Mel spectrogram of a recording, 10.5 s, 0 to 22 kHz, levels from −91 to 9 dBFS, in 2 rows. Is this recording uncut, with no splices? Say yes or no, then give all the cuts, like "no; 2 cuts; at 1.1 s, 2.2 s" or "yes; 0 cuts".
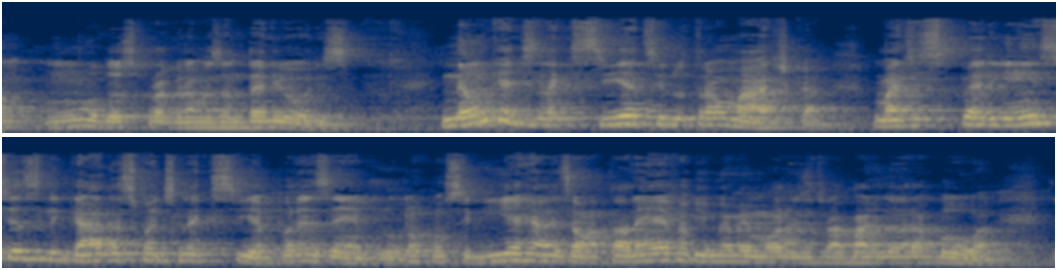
no; 3 cuts; at 3.2 s, 7.3 s, 8.7 s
